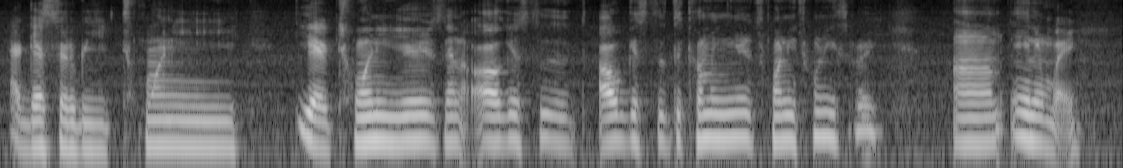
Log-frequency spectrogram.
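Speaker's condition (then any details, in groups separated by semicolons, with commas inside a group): Cerebral palsy; diplegia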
